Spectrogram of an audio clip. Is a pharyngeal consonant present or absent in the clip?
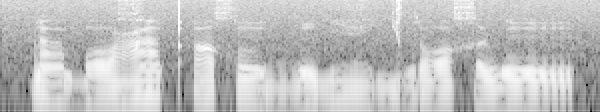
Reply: present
